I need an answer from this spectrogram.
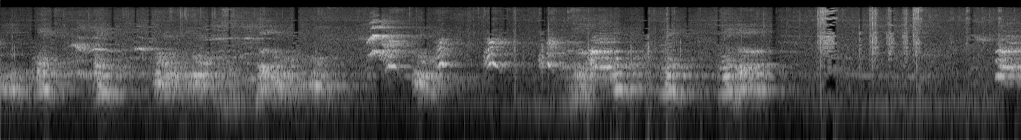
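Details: An American Staffordshire Terrier keeps up a busy run of high, yelping barks and squeaky yips, closely spaced and overlapping, in a near-continuous stream that thins out toward the end.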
